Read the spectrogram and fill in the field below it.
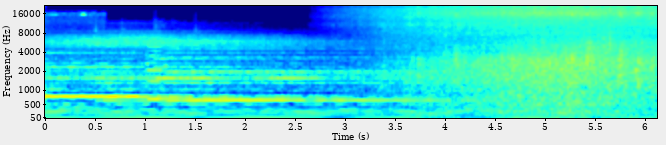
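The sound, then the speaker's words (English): Rain pelts down at night in a steady, dense hiss that grows heavier over a few seconds, over a low sustained hum, with no voices. “At night, when the wind whipped and the rain pelted, Bobby huddled for shelter beneath the table stone beside the grave.”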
